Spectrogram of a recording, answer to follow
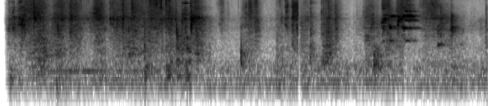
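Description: Knocks, bumps and rustling of someone handling objects and moving about in a small office room, a dense run of short clatters with a brief squeak near the end.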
